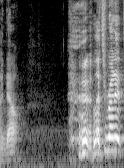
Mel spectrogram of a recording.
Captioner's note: chuckles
